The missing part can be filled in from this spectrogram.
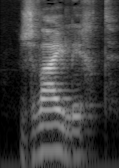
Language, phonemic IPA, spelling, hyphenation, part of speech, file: Dutch, /ˈzʋaːi̯.lɪxt/, zwaailicht, zwaai‧licht, noun, Nl-zwaailicht.ogg
- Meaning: a revolving light used to signal danger, commonly used on emergency vehicles; a rotating emergency light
